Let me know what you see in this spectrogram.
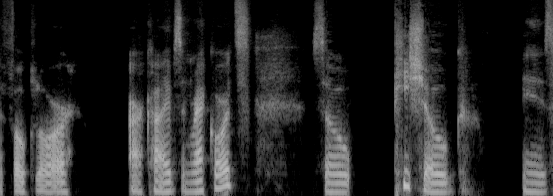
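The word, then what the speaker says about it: piseog: terms in the folklore archives and records so P shoke is how you pronounce P is Gog P shoke re is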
